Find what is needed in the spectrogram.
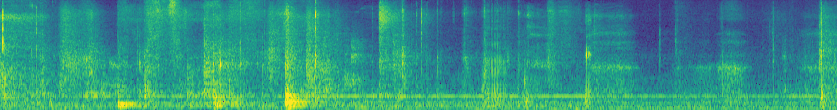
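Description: Light clicks and taps of a long plastic tube guard and its end caps being fitted and handled, with a short low grunt-like sound about three seconds in and a faint steady hum from then on.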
